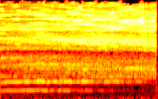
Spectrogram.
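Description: An edited-in sound effect: a loud, steady hiss over a held low tone, cutting off suddenly at the end.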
